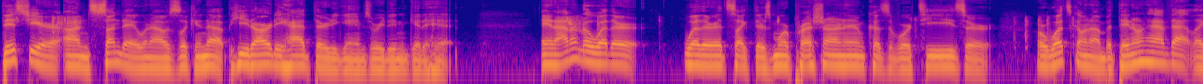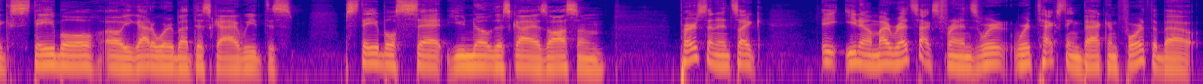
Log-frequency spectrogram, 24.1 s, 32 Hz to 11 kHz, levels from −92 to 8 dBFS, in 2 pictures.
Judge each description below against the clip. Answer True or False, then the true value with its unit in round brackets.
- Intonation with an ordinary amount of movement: True (3.8 semitones)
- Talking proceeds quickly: True (210 wpm)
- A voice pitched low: True (115 Hz)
